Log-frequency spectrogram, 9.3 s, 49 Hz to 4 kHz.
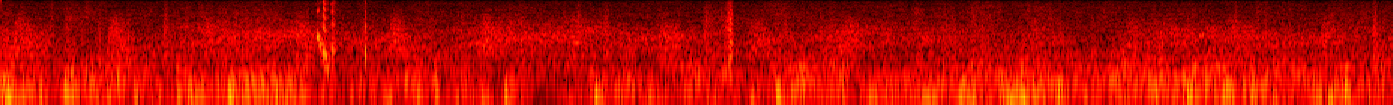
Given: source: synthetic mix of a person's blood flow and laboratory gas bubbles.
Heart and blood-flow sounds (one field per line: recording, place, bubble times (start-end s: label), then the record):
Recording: Doppler ultrasound of blood flow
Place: subclavian vein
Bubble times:
2.08-2.25 s: bubbles
2.40-2.48 s: bubbles
From the record:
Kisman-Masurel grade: 213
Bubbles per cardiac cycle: several, 3 to 8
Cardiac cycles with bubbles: 1 to 10%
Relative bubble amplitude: loud (0.450 to 0.775)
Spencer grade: 1 (occasional bubble signal discernible with the cardiac motion signal, with majority of cardiac periods free of bubbles)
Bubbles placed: anywhere in the cardiac cycle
